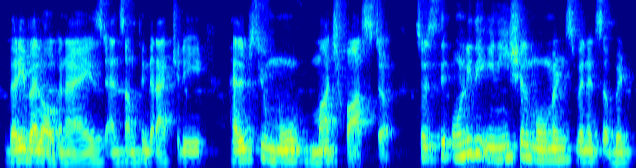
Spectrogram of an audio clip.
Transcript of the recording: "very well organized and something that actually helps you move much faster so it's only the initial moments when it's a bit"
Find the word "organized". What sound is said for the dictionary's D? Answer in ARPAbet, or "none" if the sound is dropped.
D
